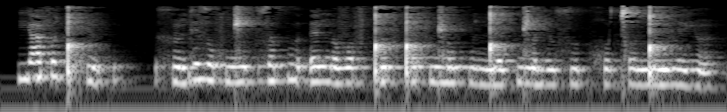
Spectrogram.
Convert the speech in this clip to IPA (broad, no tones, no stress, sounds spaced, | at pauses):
j a f ɐ ǃʰ ẽ kʷ | x ə̃ ɡ e z o f ŋ͡ǁ ə kʷ z ʌ kʷ j ə ʔ ɛ ŋ ʌ v ʌ f ǃ ə̃ f ǃ ɛ f ŋ͡ǁ o kʷ ʌ ŋ͡ǃ ɛ kʷ ŋ͡ǁ ʌ j e sʷ ɛ kʷ χʷ ʌ ǀ o ŋ͡ǃ ə̃ v l e j ə̃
